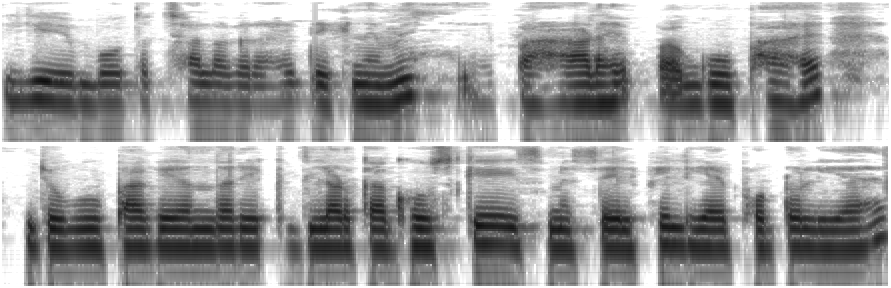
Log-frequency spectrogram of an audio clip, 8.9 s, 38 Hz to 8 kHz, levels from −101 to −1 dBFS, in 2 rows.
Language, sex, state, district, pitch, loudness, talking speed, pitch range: Hindi, female, Bihar, Purnia, 170 Hz, -18 LUFS, 180 wpm, 165-180 Hz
